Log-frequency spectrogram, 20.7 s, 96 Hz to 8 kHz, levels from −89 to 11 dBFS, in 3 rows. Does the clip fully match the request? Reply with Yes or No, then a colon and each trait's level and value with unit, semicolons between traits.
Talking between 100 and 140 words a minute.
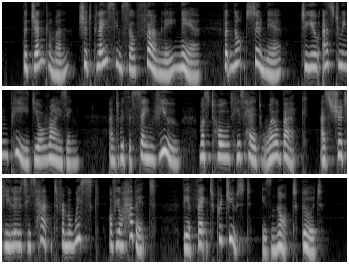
Yes: slow, 135 wpm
